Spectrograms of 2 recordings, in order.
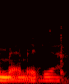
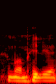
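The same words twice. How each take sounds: First: मैमेलिया opening on "mae"; corrected pronunciation. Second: ममेलिया with a short schwa in the first syllable; mistaken pronunciation. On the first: Teacher corrects the class name for students, full first vowel. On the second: Teacher shows students the mistaken term, first vowel reduced. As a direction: open ममेलिया on a short "muh". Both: Shown as a demonstration. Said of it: "ममेलिया नहीं".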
